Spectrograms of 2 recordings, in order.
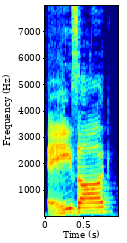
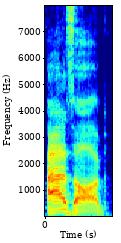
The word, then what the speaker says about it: Azog: Azog? It's pronounced Azog.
